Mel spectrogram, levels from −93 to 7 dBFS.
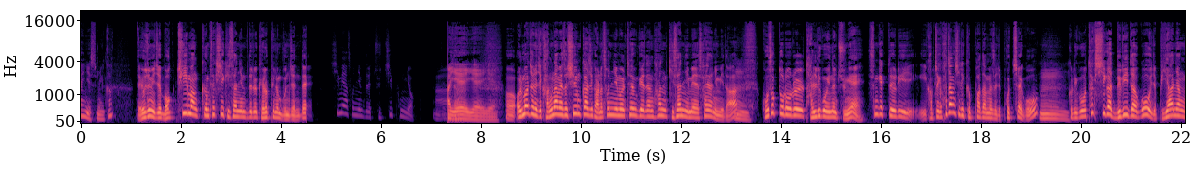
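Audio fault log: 4.50–7.34 s, audio dropout to a faint residue: the speech cuts out abruptly for about 2.8 s, leaving only a faint sound roughly 30 dB down rather than true silence. That points to the signal likely being lost upstream while the path after the break stayed live, so it's no natural pause.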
